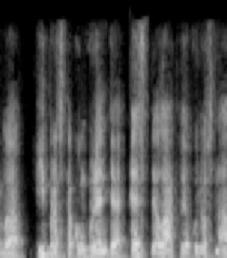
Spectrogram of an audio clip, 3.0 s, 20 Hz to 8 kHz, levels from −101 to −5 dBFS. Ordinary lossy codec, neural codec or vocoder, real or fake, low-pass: AAC, 32 kbps; none; real; 7.2 kHz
